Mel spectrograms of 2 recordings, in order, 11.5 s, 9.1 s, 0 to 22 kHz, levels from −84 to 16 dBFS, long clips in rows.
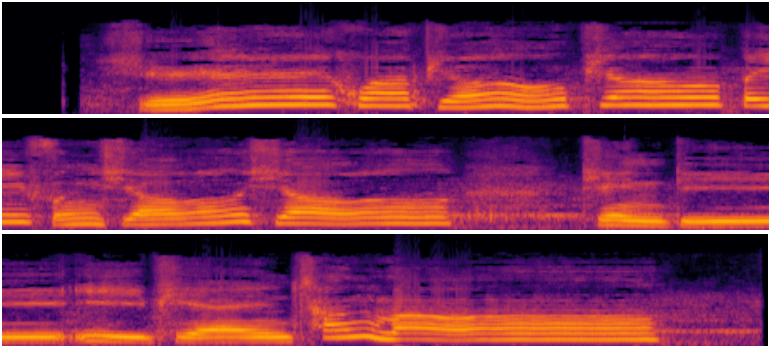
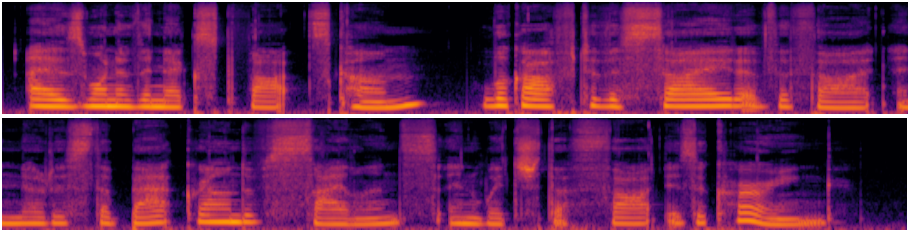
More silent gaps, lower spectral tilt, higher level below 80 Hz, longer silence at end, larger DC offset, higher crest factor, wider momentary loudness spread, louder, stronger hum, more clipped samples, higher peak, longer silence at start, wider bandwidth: neither; first, -6.5 dB/octave vs -5 dB/octave; second, -52 dBFS vs -42 dBFS; second, 0.05 s vs 0.4 s; neither; second, 10 dB vs 18 dB; second, 7 LU vs 10 LU; first, -11 LUFS vs -18 LUFS; neither; first, 0.3% vs under 0.1%; about the same, 0 dBFS vs 0 dBFS; first, 0.55 s vs 0.1 s; second, 11.5 kHz vs over 20 kHz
